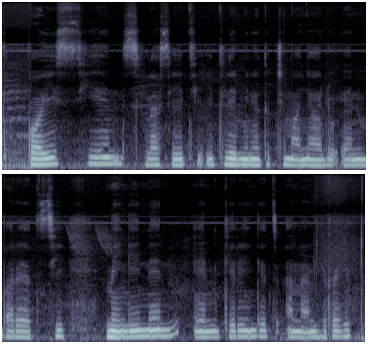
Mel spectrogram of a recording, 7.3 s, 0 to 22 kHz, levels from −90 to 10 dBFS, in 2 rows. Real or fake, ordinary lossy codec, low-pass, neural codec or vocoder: fake; none; none; vocoder, 44.1 kHz, 128 mel bands every 256 samples, BigVGAN v2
